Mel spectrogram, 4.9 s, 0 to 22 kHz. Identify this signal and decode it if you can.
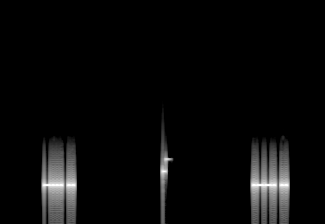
Morse code, heard as a keyed tone, about 40 wpm, 700 Hz. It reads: BI PI
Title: Top Two Letter Combinations in Words 40wpm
